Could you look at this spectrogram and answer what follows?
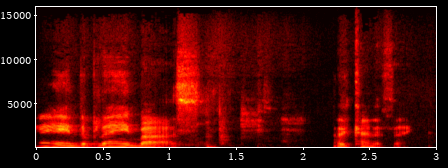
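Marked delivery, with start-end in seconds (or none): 0.0-1.2 high-pitched little-fella announcer call. Explaining an old show, quoting the little announcer: imitating the little island announcer. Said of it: "and you say".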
